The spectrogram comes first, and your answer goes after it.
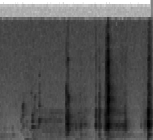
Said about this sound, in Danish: Så har vi taget, øh, har sat en pande over varmen. Og der hælder vi bare en lille smule olie på.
